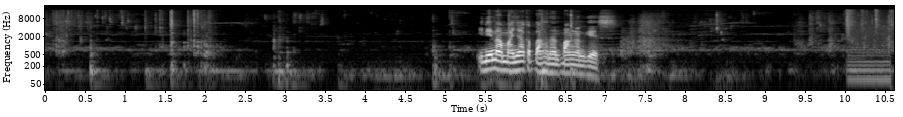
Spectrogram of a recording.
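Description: Water splashes and sloshes as a plastic scoop dips into a tub of wriggling fish.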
